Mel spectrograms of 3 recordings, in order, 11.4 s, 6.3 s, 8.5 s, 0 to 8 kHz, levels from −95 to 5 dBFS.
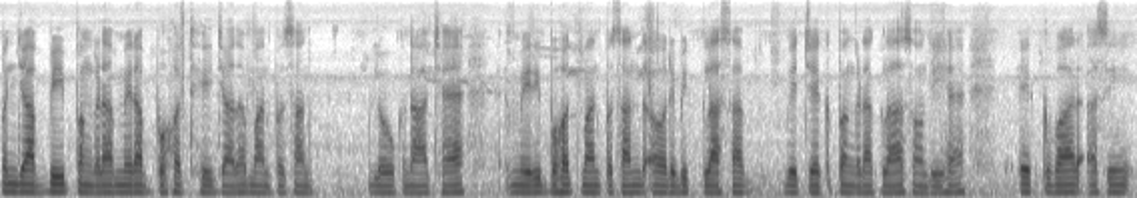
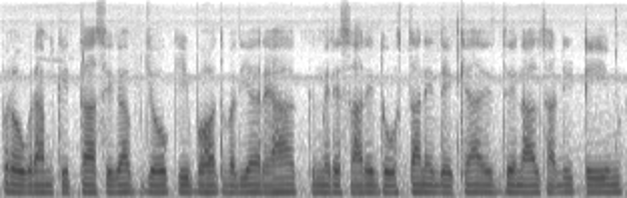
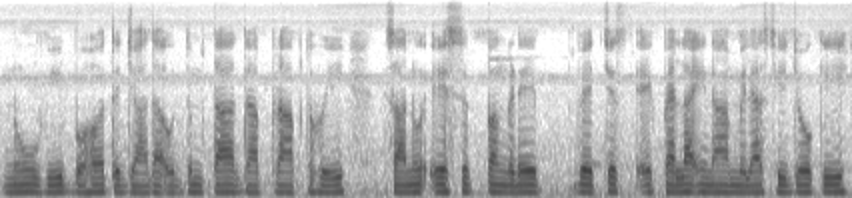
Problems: none marked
